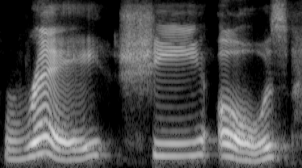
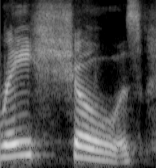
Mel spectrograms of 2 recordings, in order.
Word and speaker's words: ratios: a look at this word ratios it is pronounced rey she owes or sometimes you'll hear it called race shows so it's ratios or ratios and ratios show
